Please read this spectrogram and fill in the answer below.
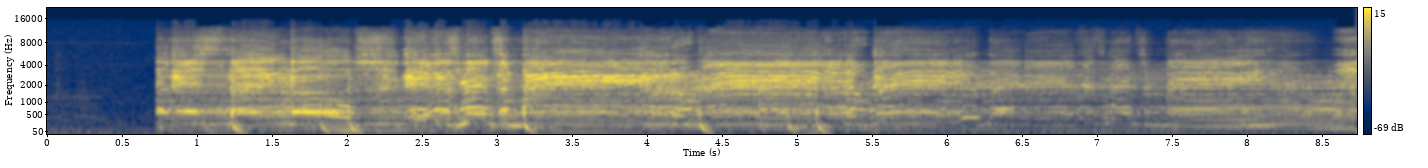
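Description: ROJEM portable speaker playing an FM radio station: a song with singing starts suddenly under a second in, after a brief near silence as the speaker switches into FM mode.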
